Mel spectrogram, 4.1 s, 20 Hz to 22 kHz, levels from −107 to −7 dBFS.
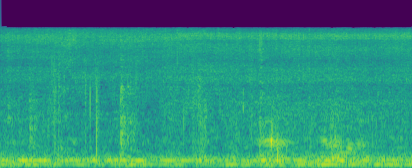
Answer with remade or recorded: recorded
